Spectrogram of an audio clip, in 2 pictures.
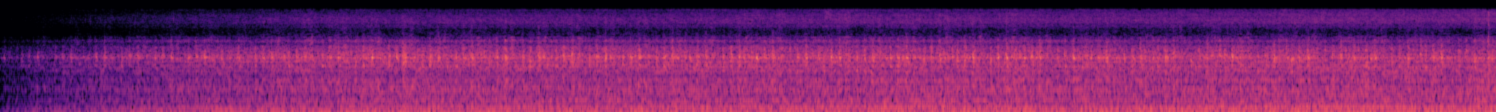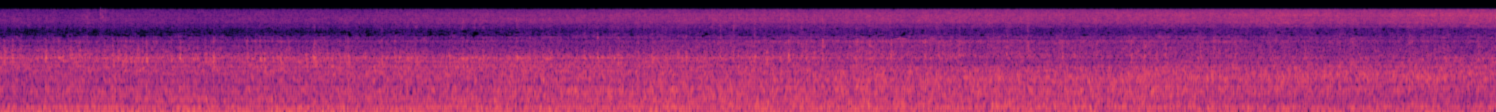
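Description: Steam-hauled train of coaches rolling slowly past: a steady rumble from the train with a low steady hum beneath it.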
